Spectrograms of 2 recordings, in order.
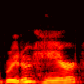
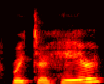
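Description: First: "brittle" with the T tapped, before "hair"; flapped T pronunciation. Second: "Brittle" with a crisp T before "hair"; "Brittle" with the T fully sounded; clear T pronunciation. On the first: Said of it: "또는 brittle hair". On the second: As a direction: say "Brittle hair" as BRIT-tul hair. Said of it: "Brittle hair 또는 brittle hair". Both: Shown as a demonstration.

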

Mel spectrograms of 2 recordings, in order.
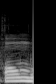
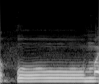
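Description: First: Said in the usual way. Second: ओम held long and slow, the vowel stretched; ओम drawn out slowly, lingering on the o; prolonged Om. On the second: Shown as a demonstration. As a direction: stretch ओम out like a chant. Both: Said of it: "तो ओम ऐसे बोलते हैं ना".

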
